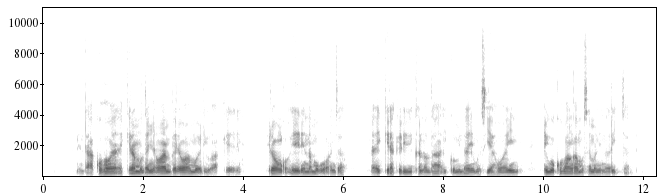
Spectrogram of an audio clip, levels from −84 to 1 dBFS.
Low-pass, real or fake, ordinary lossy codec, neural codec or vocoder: 9.9 kHz; real; none; none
